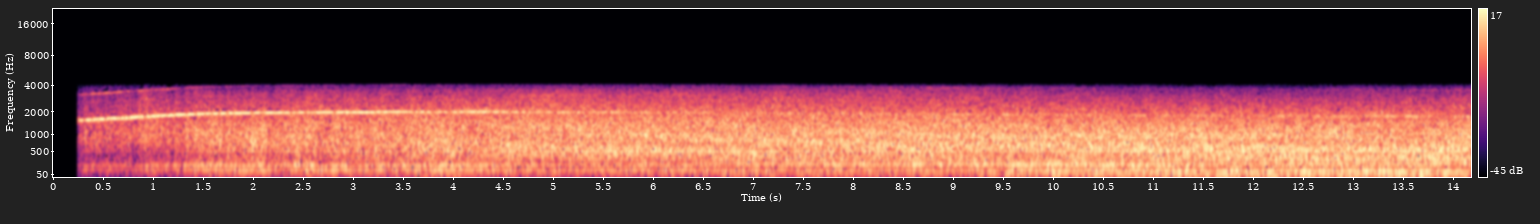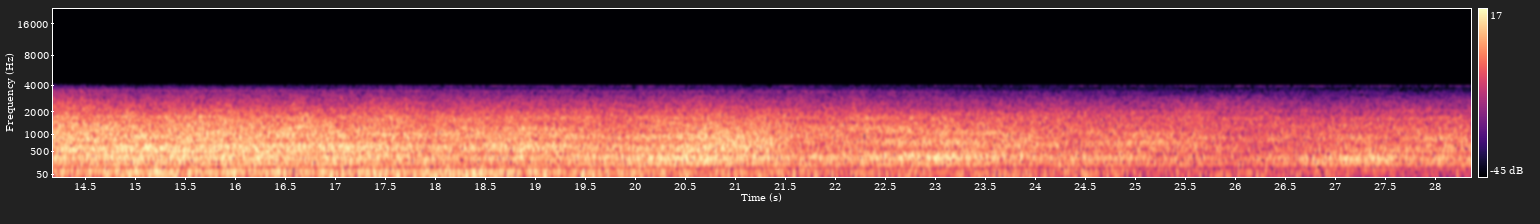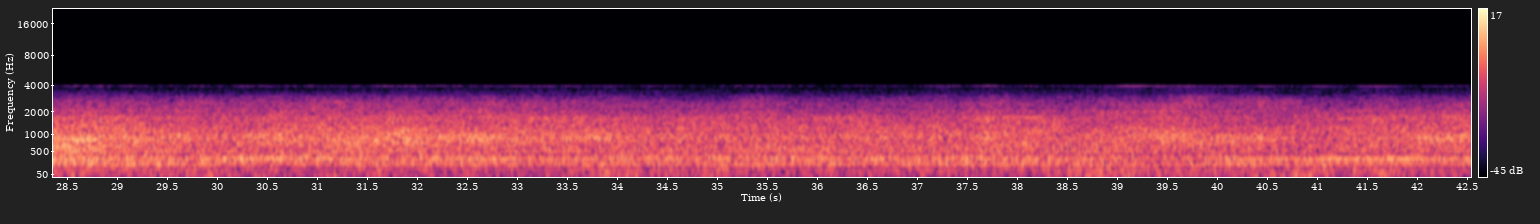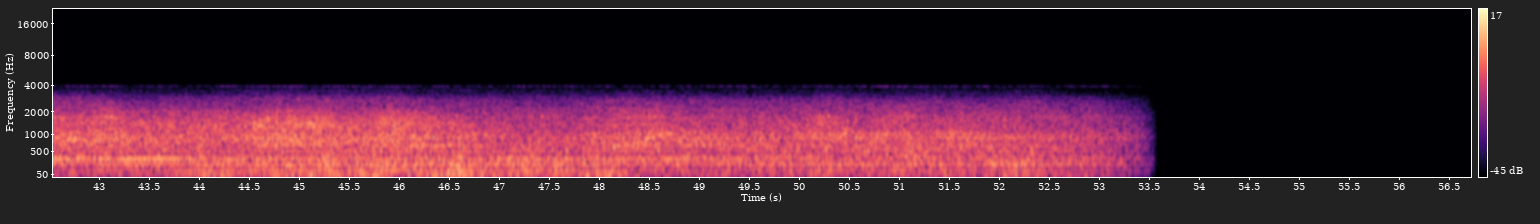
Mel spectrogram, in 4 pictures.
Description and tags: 15-10 Take-off
This is covers the very end of scene 3 (the take-off scene from Manchester) of Ladies Down Under by Amanda Whittington. These are best used with one of the professional cueing systems.
Passenger-aircraft-engine-take-off, aircraft-taking-off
